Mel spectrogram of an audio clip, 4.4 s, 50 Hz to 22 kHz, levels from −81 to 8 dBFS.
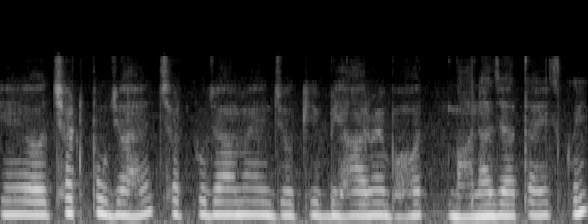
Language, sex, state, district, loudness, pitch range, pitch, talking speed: Hindi, female, Delhi, New Delhi, -13 LUFS, 210-235 Hz, 220 Hz, 215 wpm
